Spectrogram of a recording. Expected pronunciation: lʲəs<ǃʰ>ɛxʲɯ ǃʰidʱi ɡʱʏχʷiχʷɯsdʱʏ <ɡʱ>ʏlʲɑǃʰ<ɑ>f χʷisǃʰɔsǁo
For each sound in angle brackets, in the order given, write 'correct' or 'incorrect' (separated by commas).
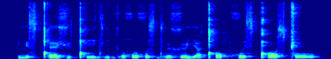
correct, incorrect, incorrect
